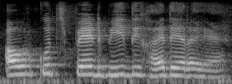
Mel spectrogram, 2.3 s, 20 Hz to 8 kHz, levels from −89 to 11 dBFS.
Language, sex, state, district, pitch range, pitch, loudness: Hindi, female, Uttar Pradesh, Saharanpur, 225-255 Hz, 245 Hz, -18 LUFS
